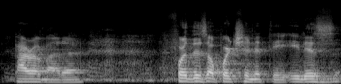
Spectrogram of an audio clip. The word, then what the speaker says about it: Parramatta: And to the Diocese of I can't even pronounce my fellow the Filipino enemy, Parramatta. Is that correct? Cuz I said I thought it's Parramatta. Parramatta.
